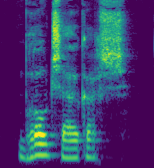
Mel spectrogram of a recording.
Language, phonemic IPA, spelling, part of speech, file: Dutch, /ˈbrotsœykərs/, broodsuikers, noun, Nl-broodsuikers.ogg
- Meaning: plural of broodsuiker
